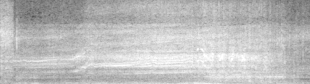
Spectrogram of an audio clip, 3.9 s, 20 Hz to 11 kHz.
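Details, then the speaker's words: Hobao 8SC RC car in track setup on a parking lot, with the ABS braking option turned on for the first time; high electric motor whine rising and falling, and a quick stuttering "fou fou fou" pulse on braking. "J'ai mis l'ABS. Si tu l'entends quand je freine, elle fait fou fou fou fou fou."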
